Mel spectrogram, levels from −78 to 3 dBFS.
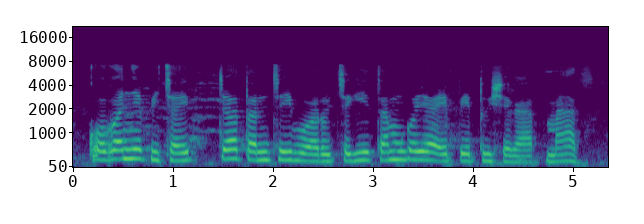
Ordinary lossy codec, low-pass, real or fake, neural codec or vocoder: none; 7.2 kHz; real; none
